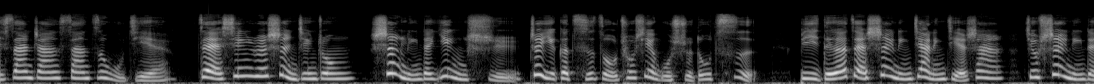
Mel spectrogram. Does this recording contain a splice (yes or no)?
no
